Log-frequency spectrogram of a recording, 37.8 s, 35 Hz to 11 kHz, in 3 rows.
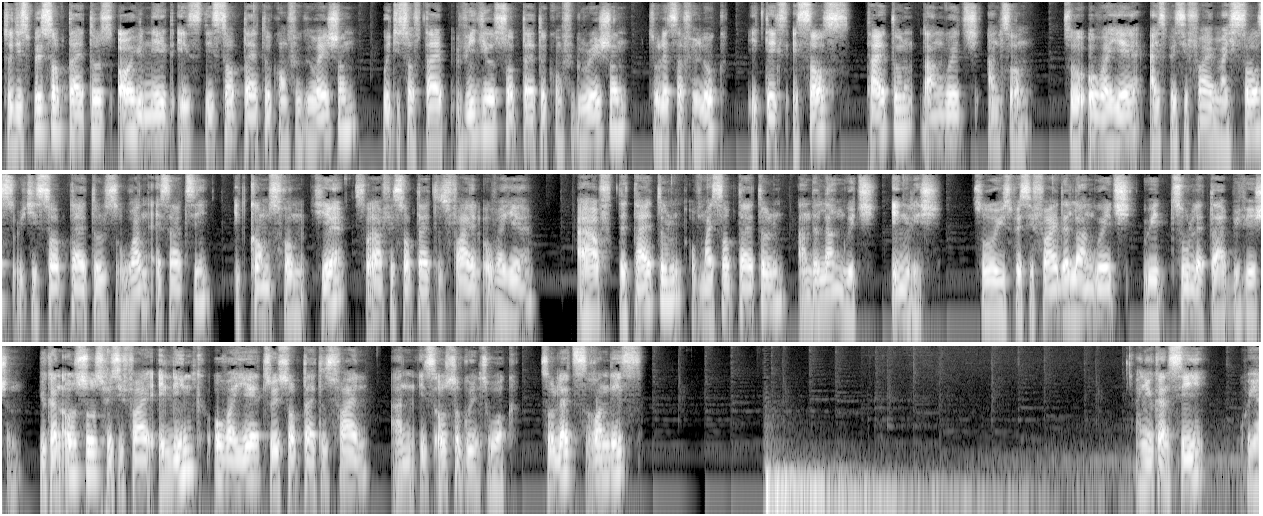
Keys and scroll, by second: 6.4 super+b, 31.1 ctrl+shift+r.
